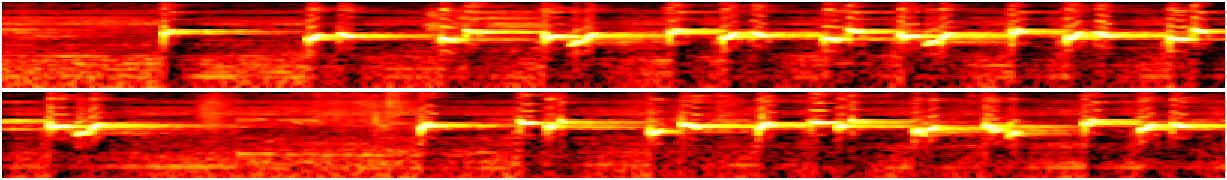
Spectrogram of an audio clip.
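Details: Yellow-vented bulbul, locally trucukan, singing a long continuous rolling song used as a lure to prompt other bulbuls to sing; loud bubbling whistled phrases of quick up-and-down notes in two bursts with a short pause between.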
